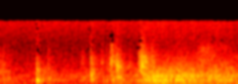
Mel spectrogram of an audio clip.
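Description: Sound effect of a front door being unlatched and opened: a few short clicks and knocks, then about a second and a half in, storm noise from outside swells up and carries on.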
